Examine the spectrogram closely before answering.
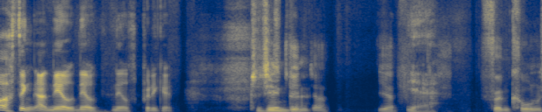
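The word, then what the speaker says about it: Tjinder: pronounced his first name right? Tajinda. Luke, tell us how to pronounce it. Oh, I think Neil's pretty good. Tajinda.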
